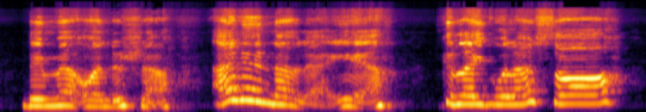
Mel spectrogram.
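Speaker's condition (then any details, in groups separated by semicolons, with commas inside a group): Cerebral palsy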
